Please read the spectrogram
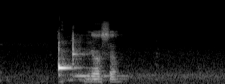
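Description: A person's voice briefly saying "no, sir" over a video call, starting about half a second in.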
